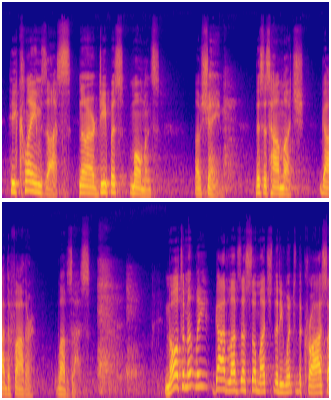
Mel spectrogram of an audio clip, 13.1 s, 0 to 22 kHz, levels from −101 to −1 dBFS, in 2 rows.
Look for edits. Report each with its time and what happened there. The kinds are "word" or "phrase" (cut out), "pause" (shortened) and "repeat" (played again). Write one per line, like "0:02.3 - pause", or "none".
0:01.6 - word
